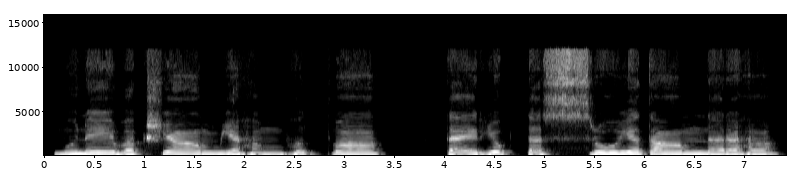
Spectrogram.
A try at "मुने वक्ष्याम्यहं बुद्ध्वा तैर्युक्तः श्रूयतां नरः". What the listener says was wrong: Perfect.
